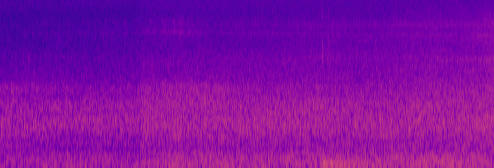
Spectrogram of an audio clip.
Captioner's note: traffic humming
